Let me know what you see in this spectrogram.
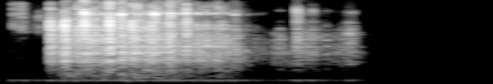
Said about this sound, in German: Ich würfel jetzt für dich und du schreibst mir mal gerade die Begriffe auf, die ich dir sage, ja? Ja. Yep. Pass auf, ich guck mal, ob wir diesen Würfelsound eingefangen bekommen.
